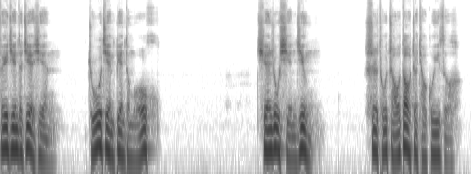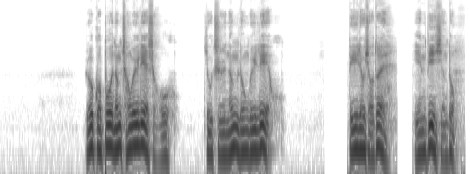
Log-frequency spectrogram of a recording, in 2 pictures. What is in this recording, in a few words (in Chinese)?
老成声线参考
